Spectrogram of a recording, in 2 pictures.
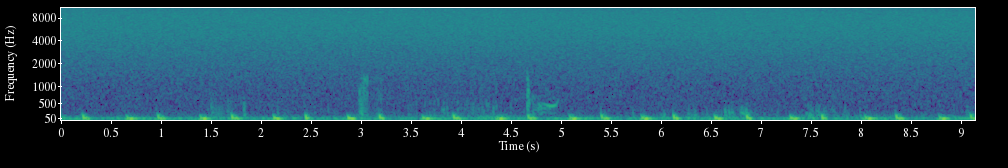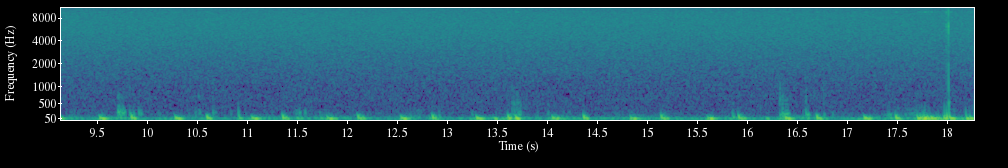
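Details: Morning recording: steady low heartbeats at about 80 a minute, with soft gurgling bowel sounds from an empty stomach mixed in; normal heartbeat with bowel sounds.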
